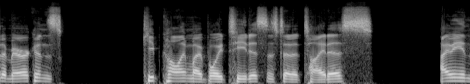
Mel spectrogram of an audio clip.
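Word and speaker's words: Tidus: Sound really pretentious and all, but yeah, I I went from calling him Titus to Tetus as well.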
